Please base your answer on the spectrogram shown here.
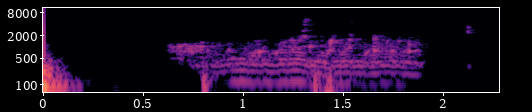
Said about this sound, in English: That's disgusting. Yeah. No one knows what you were gargling then.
